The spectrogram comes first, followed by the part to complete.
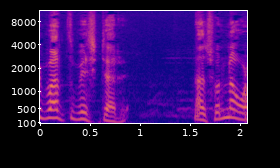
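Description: Speech only: a man talking, with a short pause about a second in.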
